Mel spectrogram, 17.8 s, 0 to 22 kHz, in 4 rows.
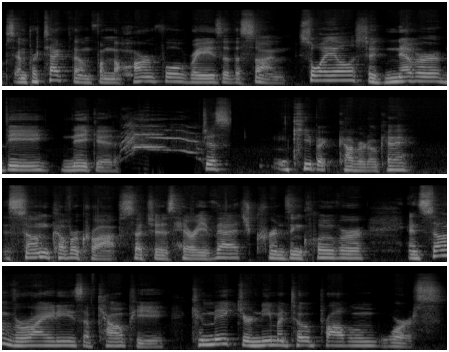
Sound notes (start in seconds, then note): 5.6 scream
